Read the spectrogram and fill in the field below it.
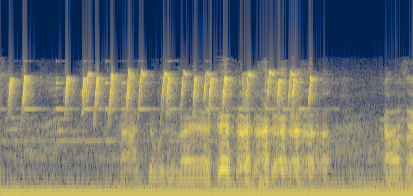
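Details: Caged white bar-winged prinia training as a contest fighter: rapid sharp high chips in quick series, mixed with lower, stacked nasal notes, ending in a brief pause before more chips.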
